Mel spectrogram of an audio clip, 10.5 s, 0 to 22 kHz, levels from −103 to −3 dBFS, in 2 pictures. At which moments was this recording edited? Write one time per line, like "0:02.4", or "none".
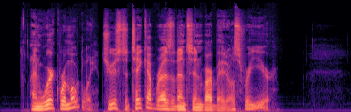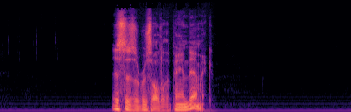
0:01.5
